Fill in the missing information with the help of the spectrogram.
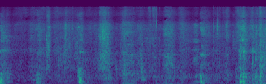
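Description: Heavy breathing and grunting from two men grappling on the ground, in irregular breathy bursts, with the scuffle of bodies and clothing on the tiles.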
